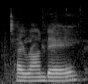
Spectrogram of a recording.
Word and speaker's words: Tyrande: was a bit helpful tyronn d it's a how it's pronounced Tyrande hi Randy I say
